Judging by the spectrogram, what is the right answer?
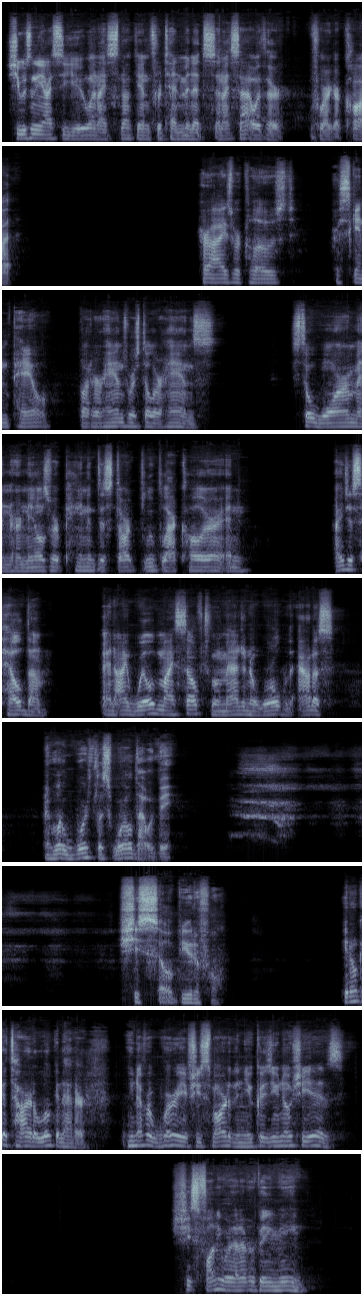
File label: vocals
